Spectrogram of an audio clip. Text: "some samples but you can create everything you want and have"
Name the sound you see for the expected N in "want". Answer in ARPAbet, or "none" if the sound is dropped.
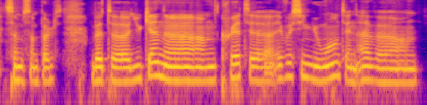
N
